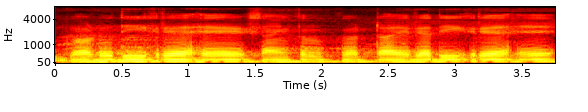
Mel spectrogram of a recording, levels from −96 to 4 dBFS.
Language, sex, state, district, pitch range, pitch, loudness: Marwari, male, Rajasthan, Nagaur, 95-100 Hz, 100 Hz, -17 LUFS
